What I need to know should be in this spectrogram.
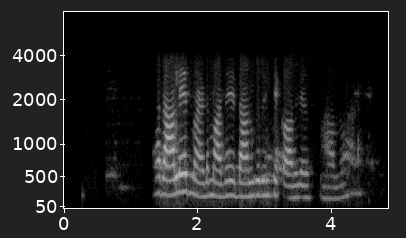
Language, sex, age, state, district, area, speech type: Telugu, female, 30-45, Andhra Pradesh, Palnadu, urban, conversation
